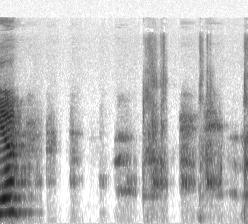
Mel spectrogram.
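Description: Speech only: a man's voice ends a question on a rising pitch, then faint, broken voices follow.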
